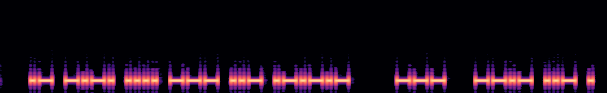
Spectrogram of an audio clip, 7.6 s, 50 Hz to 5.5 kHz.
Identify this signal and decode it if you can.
Morse code, heard as a keyed tone, about 22 wpm, 800 Hz. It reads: ACHOU. O QUE
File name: audios / portugais / portugais texte en clair 2 vitesse 22 mots minutes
